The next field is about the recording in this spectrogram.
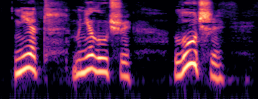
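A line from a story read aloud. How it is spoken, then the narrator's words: Strained, trembling speech. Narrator (Russian): через силу выговорил Линтон, дрожа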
